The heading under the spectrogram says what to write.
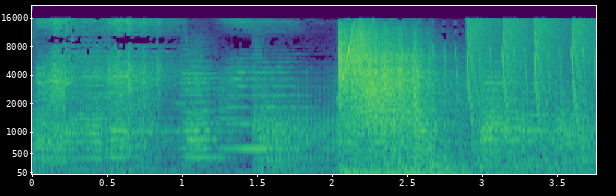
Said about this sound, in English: The massive guns swiveled and fired in the directions of the scouts. The cloud brightened as the shells exploded, sending shrapnel and a concussive force that knocked the small alien aircraft out of the sky.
